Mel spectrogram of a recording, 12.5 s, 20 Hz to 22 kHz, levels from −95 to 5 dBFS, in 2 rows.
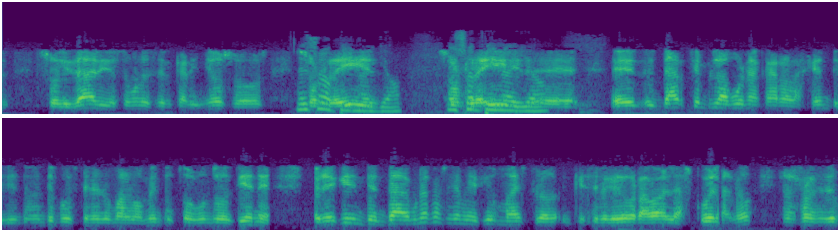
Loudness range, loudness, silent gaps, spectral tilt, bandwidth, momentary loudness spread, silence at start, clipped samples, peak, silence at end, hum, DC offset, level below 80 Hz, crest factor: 4 LU; -25 LUFS; none; -2 dB/octave; 7.6 kHz; 11 LU; 0 s; under 0.1%; -6 dBFS; 0 s; none; under 0.1%; -58 dBFS; 18 dB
